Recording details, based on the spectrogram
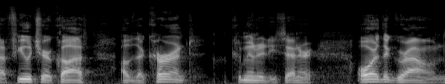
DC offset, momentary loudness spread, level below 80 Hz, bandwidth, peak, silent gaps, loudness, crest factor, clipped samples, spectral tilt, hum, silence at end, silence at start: under 0.1%; 10 LU; -52 dBFS; 15.5 kHz; -4 dBFS; none; -22 LUFS; 20 dB; under 0.1%; -5 dB/octave; none; 0 s; 0 s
